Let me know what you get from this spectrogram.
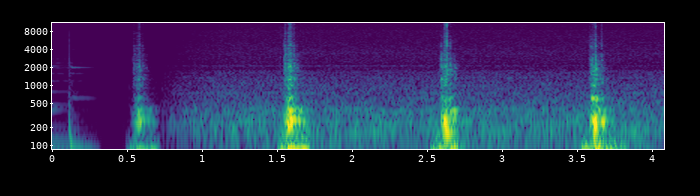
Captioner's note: clock ticking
